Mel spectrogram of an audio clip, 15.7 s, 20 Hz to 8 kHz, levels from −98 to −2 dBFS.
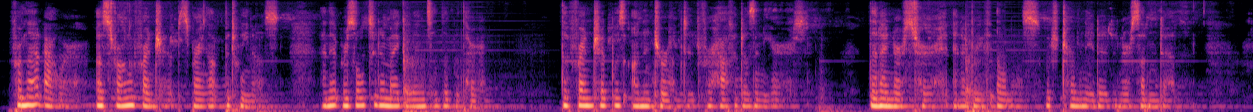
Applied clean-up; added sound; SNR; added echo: neural separator model SepFormer DNS4.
